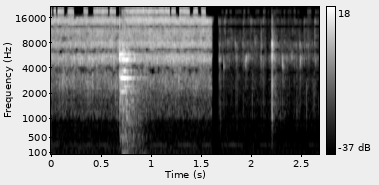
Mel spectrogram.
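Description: Butter sizzles and crackles in a frying pan as eggs cook, a steady loud hiss with a brief clatter and a sudden cut partway through, followed by quieter sputtering.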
